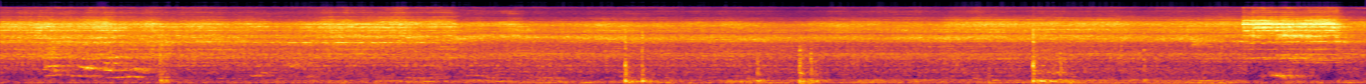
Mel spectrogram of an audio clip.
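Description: Puri frying in hot oil gives a steady bright sizzling hiss throughout, with faint clicks and soft background sounds beneath.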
